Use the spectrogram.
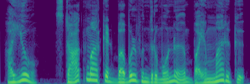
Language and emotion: Tamil, fearful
